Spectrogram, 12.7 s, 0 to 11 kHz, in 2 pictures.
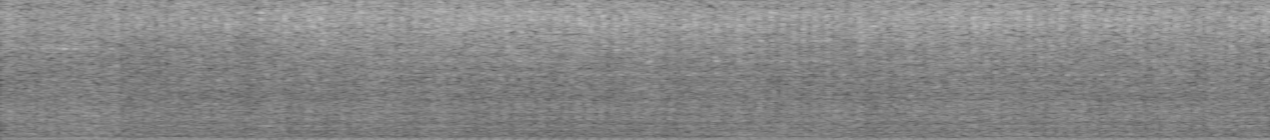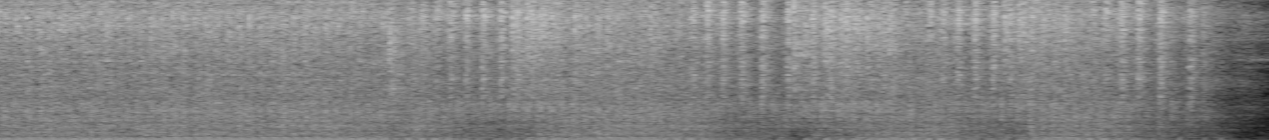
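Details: AL-KO Silver 52B mower with a Briggs & Stratton 675 series engine, warmed a few minutes before an oil drain, throttle at idle: steady low putter with an even beat, no misses or knocks. Normal idle.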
